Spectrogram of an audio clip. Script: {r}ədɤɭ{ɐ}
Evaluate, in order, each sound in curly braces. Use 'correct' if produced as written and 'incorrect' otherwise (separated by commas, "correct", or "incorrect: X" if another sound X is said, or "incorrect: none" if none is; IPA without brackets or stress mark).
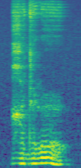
incorrect: ʁ, incorrect: ə˞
